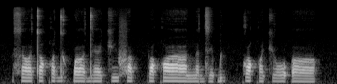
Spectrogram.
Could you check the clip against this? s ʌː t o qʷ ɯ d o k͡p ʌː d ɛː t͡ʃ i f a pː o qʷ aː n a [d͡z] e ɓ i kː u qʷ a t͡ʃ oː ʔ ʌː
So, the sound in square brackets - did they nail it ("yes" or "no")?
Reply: yes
